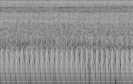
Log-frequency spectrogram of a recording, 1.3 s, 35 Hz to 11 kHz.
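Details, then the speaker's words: Honda CB200 twin on first start-up attempt, lots of two-stroke oil put down the bores so some smoke: crisp, even idle pulses at a steady quick pace, no ticking or knocking; healthy-sounding normal idle. "I think it sounds healthy. I'm not worried about the smoke yet because I did put a lot of two-stroke down the bore."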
